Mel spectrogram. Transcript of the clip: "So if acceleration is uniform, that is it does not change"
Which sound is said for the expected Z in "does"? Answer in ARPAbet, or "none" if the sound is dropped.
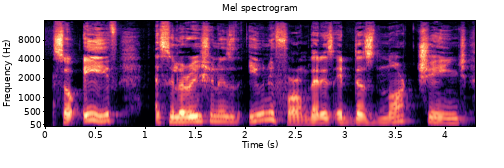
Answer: Z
